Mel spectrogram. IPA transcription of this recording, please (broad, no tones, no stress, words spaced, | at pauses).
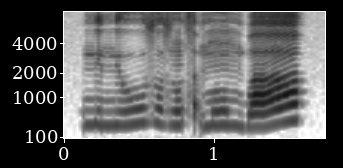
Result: mʲɛmʲuː zuzũsa̰ mũːmbaː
